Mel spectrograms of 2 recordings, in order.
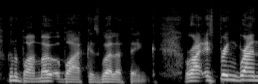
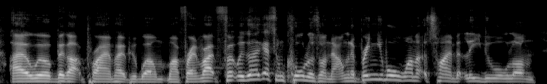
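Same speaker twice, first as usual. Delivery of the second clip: usual speaking voice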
